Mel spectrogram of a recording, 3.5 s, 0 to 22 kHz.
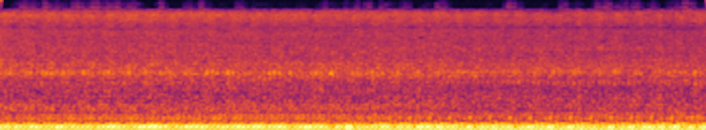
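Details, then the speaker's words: Honda Prelude, first start after sitting, harness thrown on as-is, open exhaust manifold, no throttle pedal hooked up: loud, deep, steady idle with open-exhaust rasp, no misses or knocks, holding steady at 40 psi; normal idle. "But it's holding steady. Dusty in here. But so she's running."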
